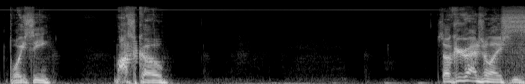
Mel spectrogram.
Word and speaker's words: Moscow: Remember I said it right. Moscow. Moscow. – Yeah, Moscow.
